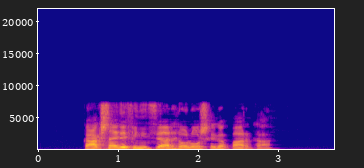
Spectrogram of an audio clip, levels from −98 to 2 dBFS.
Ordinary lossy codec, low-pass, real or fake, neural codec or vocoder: none; 7.2 kHz; real; none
